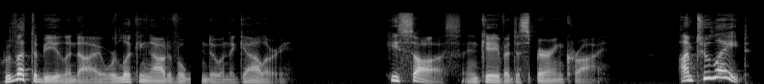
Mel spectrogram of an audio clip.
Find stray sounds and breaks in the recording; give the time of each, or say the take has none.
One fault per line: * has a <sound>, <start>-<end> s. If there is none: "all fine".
* has a dropout, 1.9-2.0 s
